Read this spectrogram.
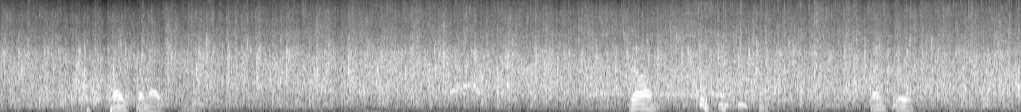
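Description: People in the crowd whoop and cheer now and then.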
